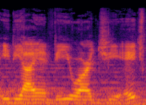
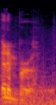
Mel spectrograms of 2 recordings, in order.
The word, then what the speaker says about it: Edinburgh: Edinburgh is spelled E-D-I-N-B-U-R-G-H, but it's pronounced Edinburgh, even though it looks like it would be pronounced Edinburgh.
